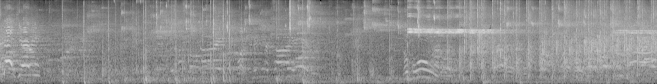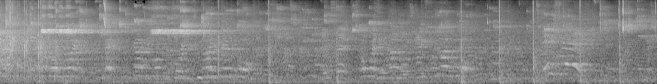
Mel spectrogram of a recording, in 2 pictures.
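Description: Basketball game in a large echoing hall: a ball bouncing and spectators talking and calling out. A referee's whistle sounds in several held blasts about a third of the way in, during the loudest stretch, as the voices rise.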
